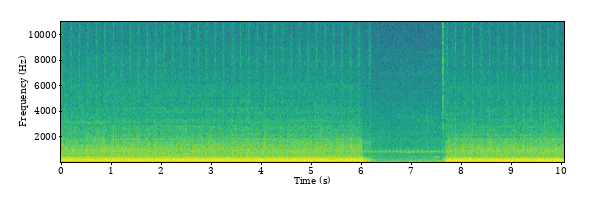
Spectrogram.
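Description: Mini washing machine's motor running, turning the pulsator in the wash tub with a steady hum. About six seconds in it stops for a second and a half, then starts up again.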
